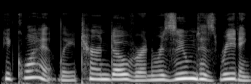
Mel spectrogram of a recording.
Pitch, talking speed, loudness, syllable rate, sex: 230 Hz, 190 wpm, -14 LUFS, 5.7 syllables/s, female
